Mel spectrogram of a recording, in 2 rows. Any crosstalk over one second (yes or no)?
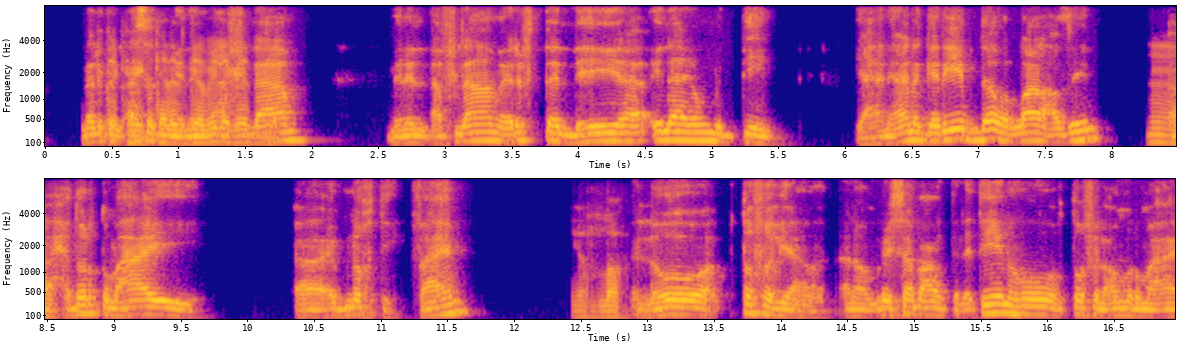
yes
